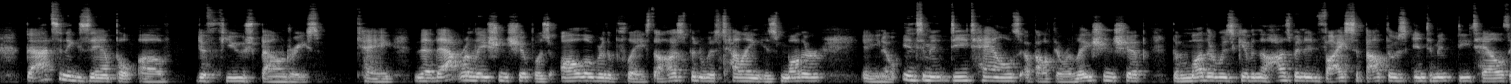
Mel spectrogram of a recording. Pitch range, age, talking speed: 140-170 Hz, 50-69, 155 wpm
